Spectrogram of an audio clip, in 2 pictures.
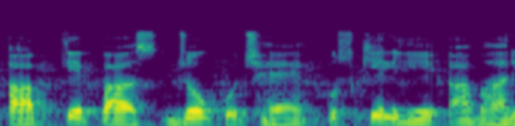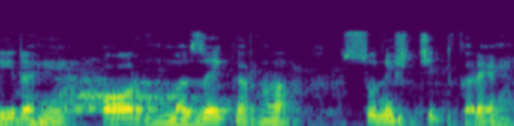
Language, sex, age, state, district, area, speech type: Hindi, male, 30-45, Madhya Pradesh, Bhopal, urban, read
